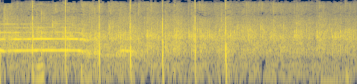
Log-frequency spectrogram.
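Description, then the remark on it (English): A crowd applauds steadily throughout to show appreciation for moms on Mother's Day, a dense wash of many hands clapping with a few sharper, louder claps standing out, plus a brief high whistle-like tone near the start. “So let's just put our hands together and show some appreciation for our moms today.”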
